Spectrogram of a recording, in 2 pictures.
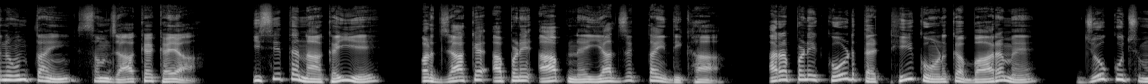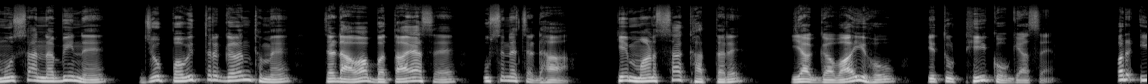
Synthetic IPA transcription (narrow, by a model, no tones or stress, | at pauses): nɛʊnt̪aːɦĩsɐmd͡ʒʱaːkɛkɛja̰ | kiset̪ɛnakɐije | pɐɾd͡ʒaːkɛʔɐpɽ̃eʔaːpnɛjaːd͡ʒək̚t̪aːɦĩd̪ɪkʰa̰ | ɐɾɐpɽ̃ekoːɖt̪ɛʈʰiːkɦoːɽ̃kɛbaːɾɛm̤ɛ̃ | d͡ʒoːkʊt͡ʃʰmuːsanɐbinɛ | d͡ʒopɐʋɪt̪ɾəɡələ̃nt̪ʰm̤ɛ̃ | t͡ʃɐɽaːʋabɐt̪aːjasɛ | ʊsnɛt͡ʃɐɽa̰ | kemɐːɽ̃sakʰaːt̪ːəɾ | jaɡɐʋaːiɦo | ket̪uʈʰiːkɦoːɡja̰sɛ̰ | pɐɾ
